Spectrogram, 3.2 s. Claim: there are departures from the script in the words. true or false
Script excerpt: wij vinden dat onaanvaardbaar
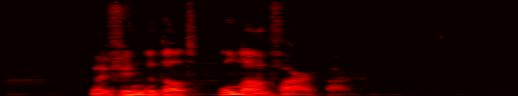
false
